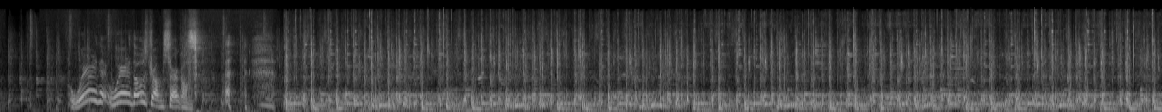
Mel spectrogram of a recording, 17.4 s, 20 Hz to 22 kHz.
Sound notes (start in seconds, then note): 2.8 laughs; 4.3 energetic drumming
